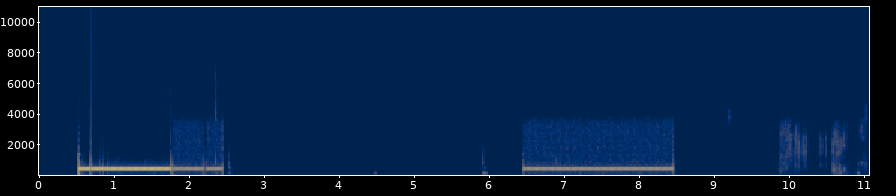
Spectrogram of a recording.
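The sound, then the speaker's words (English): Telephone line tones while a number is dialed: a steady low electronic tone holds for about two seconds, silence follows, then a second matching tone of similar length, with a few faint clicks near the end. “Here we go. I'm dialing.”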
